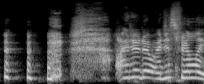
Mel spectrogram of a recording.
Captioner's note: laughing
